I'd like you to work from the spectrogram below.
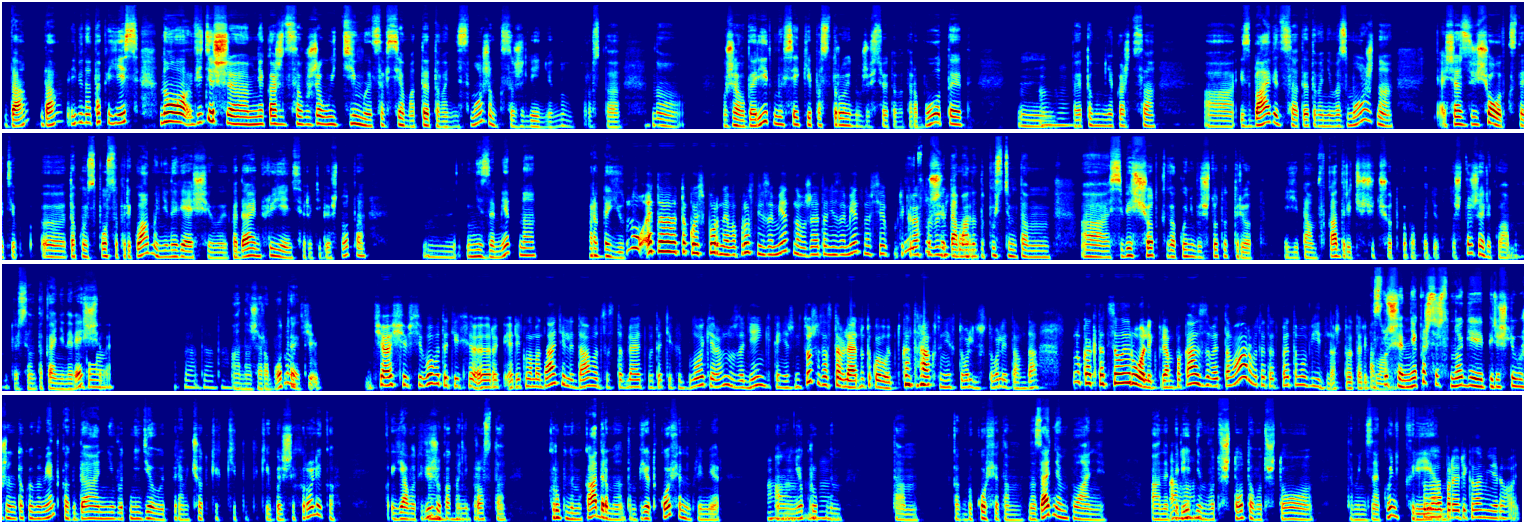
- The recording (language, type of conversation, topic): Russian, podcast, Как реклама на нас давит и почему это работает?
- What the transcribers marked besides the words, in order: other background noise; laughing while speaking: "контракт"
